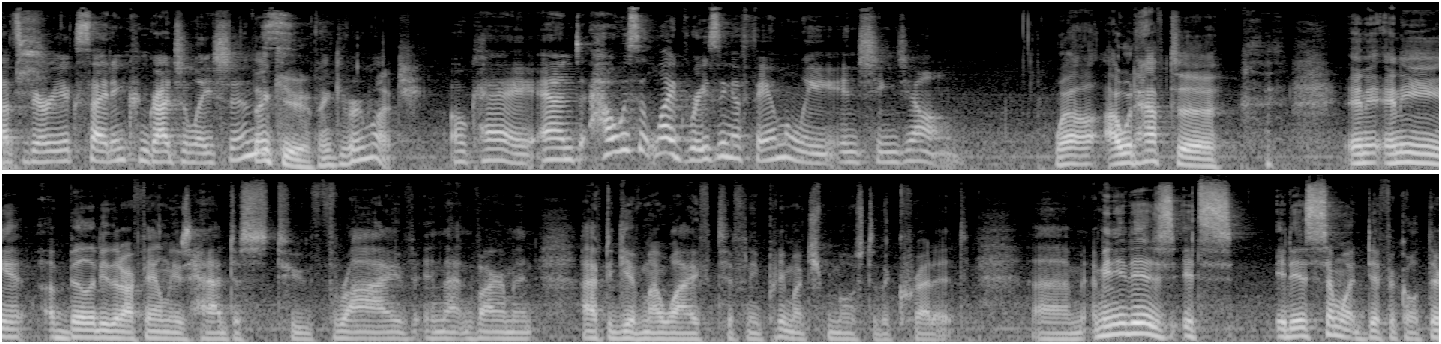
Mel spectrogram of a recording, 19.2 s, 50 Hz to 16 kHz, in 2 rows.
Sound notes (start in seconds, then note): 8.2 laughs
